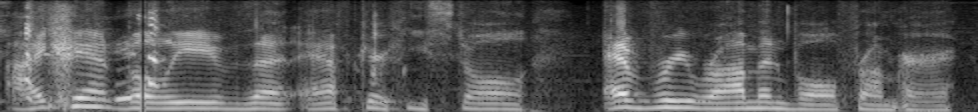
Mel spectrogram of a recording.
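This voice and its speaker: A man's voice: a little high, a little slow. A man making casual side comments as a co-player during a game. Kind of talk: casual banter. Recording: very noisy, with clicks.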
